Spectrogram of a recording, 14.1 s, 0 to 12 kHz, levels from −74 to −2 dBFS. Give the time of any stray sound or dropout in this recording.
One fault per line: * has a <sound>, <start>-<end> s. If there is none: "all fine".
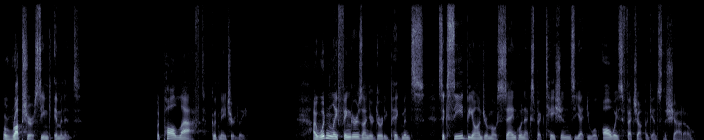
all fine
